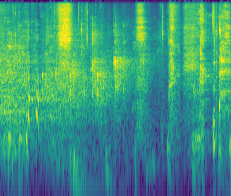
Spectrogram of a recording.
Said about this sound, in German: Das vereinzelte Klatschen der verzweifelten Seelen.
